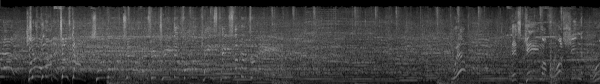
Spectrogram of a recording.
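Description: Arena crowd cheering and shouting. About two seconds in, a wrestler's theme music starts over the crowd with a heavy, steady bass line.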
